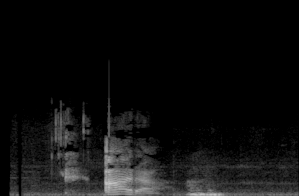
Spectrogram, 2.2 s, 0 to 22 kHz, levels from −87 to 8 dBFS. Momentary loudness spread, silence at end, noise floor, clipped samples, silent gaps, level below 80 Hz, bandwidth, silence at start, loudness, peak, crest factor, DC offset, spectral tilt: 16 LU; 0.55 s; -49 dBFS; under 0.1%; none; -74 dBFS; 10.5 kHz; 0.45 s; -23 LUFS; 0 dBFS; 26 dB; under 0.1%; -4 dB/octave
